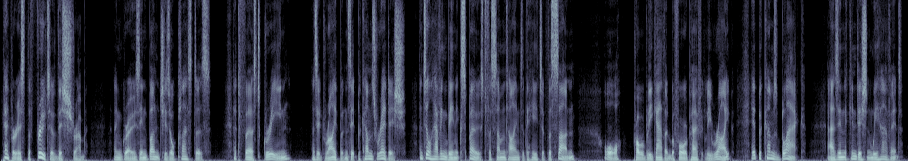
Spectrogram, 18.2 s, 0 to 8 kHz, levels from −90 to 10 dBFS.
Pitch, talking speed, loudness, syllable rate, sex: 100 Hz, 170 wpm, -20 LUFS, 4.7 syllables/s, male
